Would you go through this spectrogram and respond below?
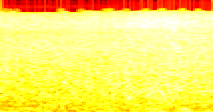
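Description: Waves washing onto a Great Lakes beach on a warm day, a steady broadband surf wash with light wind rumble, continuous and fairly close with no voices.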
